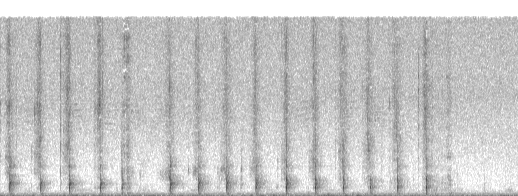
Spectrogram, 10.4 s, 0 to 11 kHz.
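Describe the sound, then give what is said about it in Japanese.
A knife slices a halved vegetable, placed cut side down, into 5 mm strips: many crisp, evenly spaced chopping taps in a steady rhythm, fairly quiet, with no voices. “そして半分に切った断面を下に置いていただきまして、端から5ミリ幅ほどに切っていきます。”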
